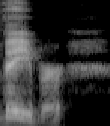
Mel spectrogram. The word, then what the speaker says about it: Weber: power so max weber the way to say his name is max weber not weber but weber weber gives us a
